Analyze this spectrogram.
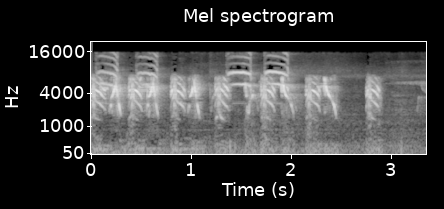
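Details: Bar-winged prinia (Prinia familiaris) sings rapid bursts of harsh, buzzy high notes, each burst about a third of a second, repeated in quick succession; a song used as a lure to quickly stimulate other prinias to sing.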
